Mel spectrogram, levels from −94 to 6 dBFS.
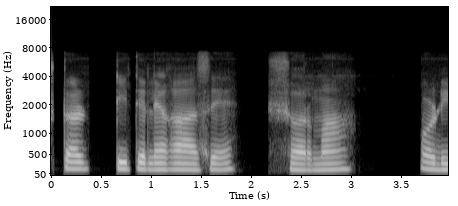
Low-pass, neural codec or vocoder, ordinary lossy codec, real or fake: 7.2 kHz; none; none; real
